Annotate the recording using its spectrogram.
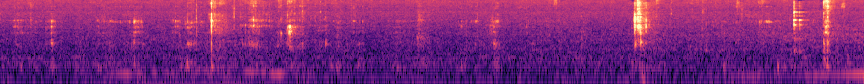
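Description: Close-miked chewing of a soft food, with scattered wet mouth clicks and smacks and a sharper click near five seconds in.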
